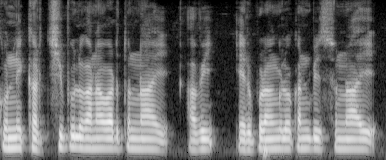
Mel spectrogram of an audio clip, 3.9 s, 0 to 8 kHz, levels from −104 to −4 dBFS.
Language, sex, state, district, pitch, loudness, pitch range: Telugu, male, Telangana, Mahabubabad, 140 Hz, -19 LUFS, 140-145 Hz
